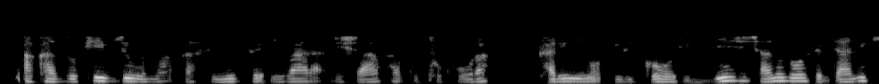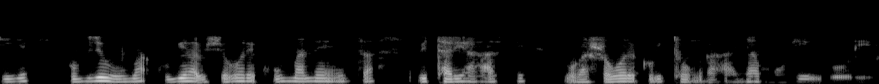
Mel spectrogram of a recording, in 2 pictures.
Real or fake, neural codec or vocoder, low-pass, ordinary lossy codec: real; none; 3.6 kHz; Opus, 64 kbps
